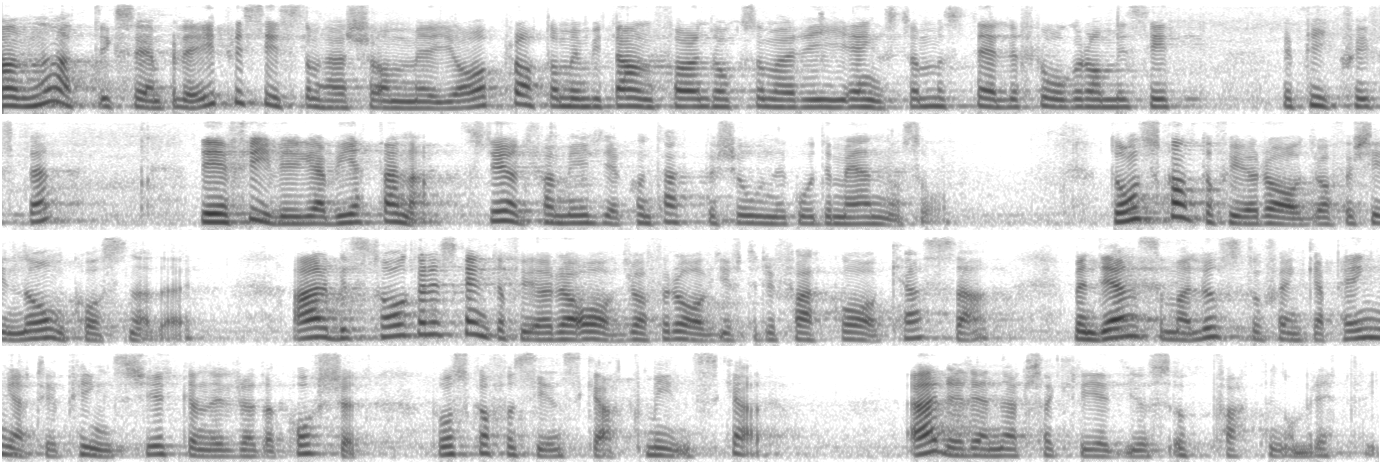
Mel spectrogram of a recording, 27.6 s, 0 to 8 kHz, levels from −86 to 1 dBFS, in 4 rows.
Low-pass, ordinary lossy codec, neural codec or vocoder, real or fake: 7.2 kHz; Opus, 32 kbps; none; real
